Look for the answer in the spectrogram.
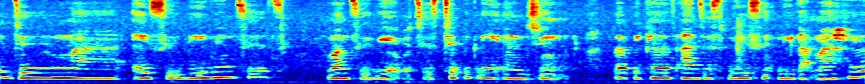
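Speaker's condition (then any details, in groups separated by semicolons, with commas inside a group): Cerebral palsy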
